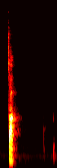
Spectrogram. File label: "dag4", chaoyang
